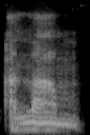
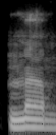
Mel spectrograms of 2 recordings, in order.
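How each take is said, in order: First: The first vowel sounds like 'a'. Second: The first vowel sounds like 'e'. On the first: It suits casual everyday speech. "tapi anam" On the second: It suits formal speech. "Bukan enam"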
